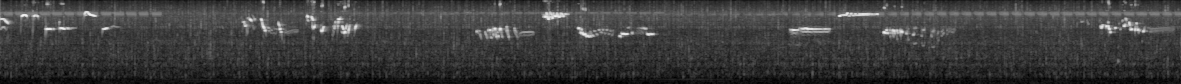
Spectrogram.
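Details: Male robin kept in a simple aviary, singing a long, full rolling song: bursts of high, quick warbled and chattering phrases every few seconds, separated by short pauses, over a constant faint high hiss.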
